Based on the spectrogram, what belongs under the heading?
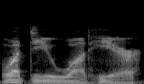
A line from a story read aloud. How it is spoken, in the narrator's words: growled Monsieur de Kercadiou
